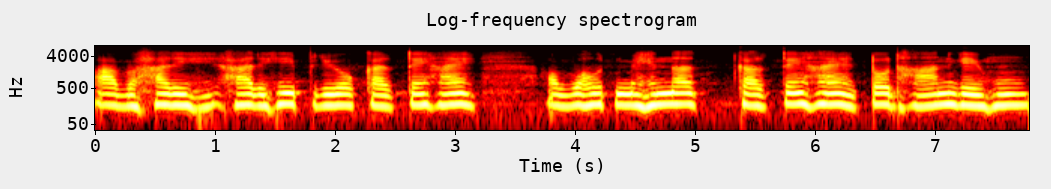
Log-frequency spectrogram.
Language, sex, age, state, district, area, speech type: Hindi, female, 45-60, Uttar Pradesh, Pratapgarh, rural, spontaneous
